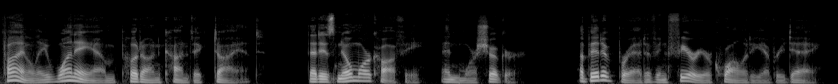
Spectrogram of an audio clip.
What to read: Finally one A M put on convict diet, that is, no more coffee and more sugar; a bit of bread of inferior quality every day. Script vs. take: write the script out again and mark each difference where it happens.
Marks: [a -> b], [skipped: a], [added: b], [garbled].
Finally one A M put on convict diet, that is, no more coffee and more sugar; a bit of bread of inferior quality every day.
